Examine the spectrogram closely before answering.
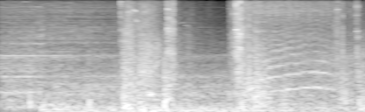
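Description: A grappling line fires with a sharp whoosh.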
